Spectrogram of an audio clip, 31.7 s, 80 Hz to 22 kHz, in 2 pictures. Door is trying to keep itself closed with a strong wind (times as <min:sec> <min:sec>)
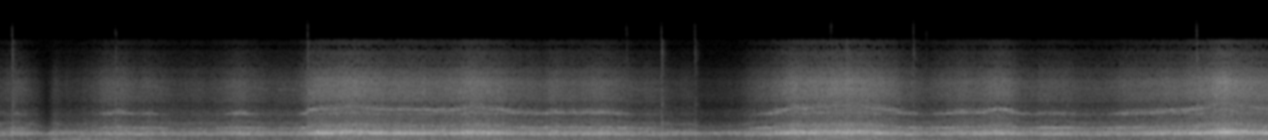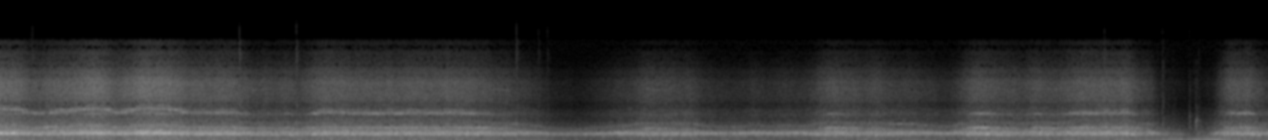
0:29.4 0:31.7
